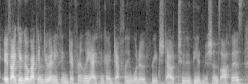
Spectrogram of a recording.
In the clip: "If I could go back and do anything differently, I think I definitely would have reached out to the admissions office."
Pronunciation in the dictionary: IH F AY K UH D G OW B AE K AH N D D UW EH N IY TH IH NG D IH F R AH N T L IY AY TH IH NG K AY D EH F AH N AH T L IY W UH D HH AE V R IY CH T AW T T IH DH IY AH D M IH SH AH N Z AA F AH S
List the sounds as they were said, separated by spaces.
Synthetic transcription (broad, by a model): IH F AY K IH D G OW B AE K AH N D D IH EH N IY TH IH NG D IH F R AH N T L IY AY TH IH NG K AY D EH F AH N AH T L IY W UH D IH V R IY CH T AW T T IH DH IY AH D M IH SH AH N Z AA F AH S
